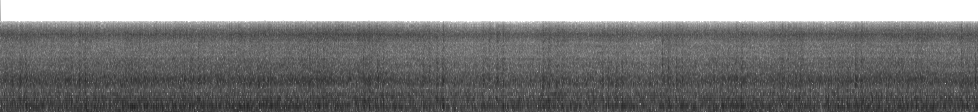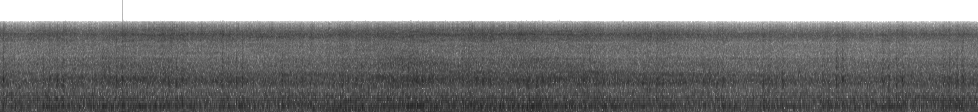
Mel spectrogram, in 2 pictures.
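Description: Crude oil tank cars of a freight train rolling past, a steady noise of steel wheels on the rails.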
